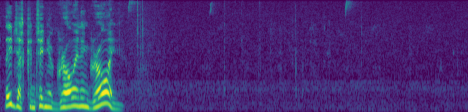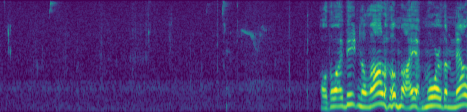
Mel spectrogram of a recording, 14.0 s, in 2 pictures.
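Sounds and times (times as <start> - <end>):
faint high-pitched hum: 0.0 - 14.0
faint bird chirps: 3.0 - 9.4, 10.0 - 11.2.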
